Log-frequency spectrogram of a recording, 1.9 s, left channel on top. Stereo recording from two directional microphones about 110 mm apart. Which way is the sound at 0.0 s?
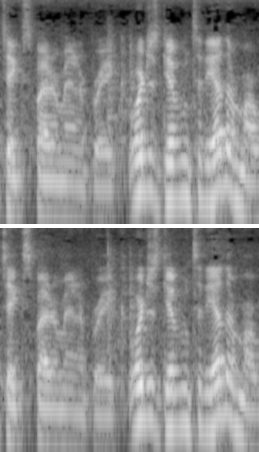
75° left (ahead or behind).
